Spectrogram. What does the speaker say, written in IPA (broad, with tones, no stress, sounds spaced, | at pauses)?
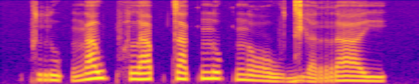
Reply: k r u˨˩ ʔ ŋ a˥˩ w pʰ l a˦˥ p̚ t a˦˥ k̚ n o˥˩ k̚ n ɔː˨˩ w d i˨˩ a̯ r a˧ j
